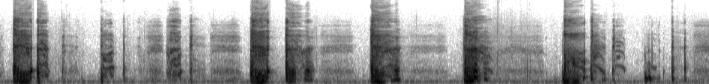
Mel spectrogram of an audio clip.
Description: Just a little short of breath. caught back to back fits.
